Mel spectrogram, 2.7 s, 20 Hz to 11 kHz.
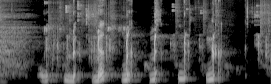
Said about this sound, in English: Let me take a refreshing sip of water. that is good H2O.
